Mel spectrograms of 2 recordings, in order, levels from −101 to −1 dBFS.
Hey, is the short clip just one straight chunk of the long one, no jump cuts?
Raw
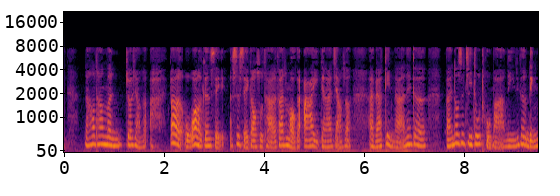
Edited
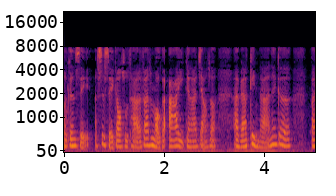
yes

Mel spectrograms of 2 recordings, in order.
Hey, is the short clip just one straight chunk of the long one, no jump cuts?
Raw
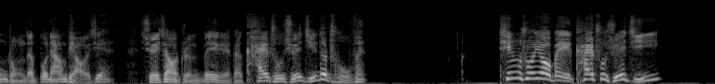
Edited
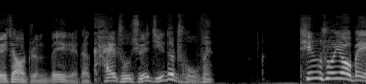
no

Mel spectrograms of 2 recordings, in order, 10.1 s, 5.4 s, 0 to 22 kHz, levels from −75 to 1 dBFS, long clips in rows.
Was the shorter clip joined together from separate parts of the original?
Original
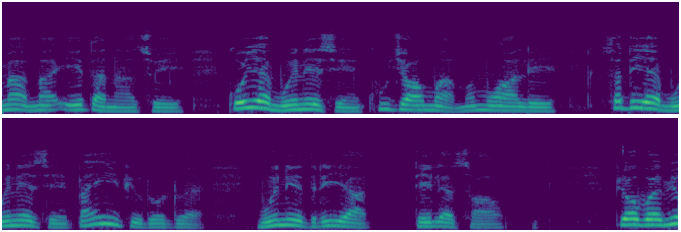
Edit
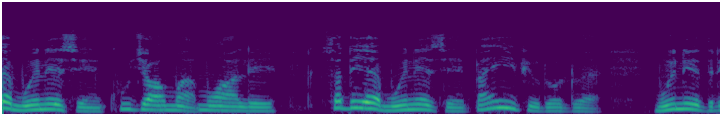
yes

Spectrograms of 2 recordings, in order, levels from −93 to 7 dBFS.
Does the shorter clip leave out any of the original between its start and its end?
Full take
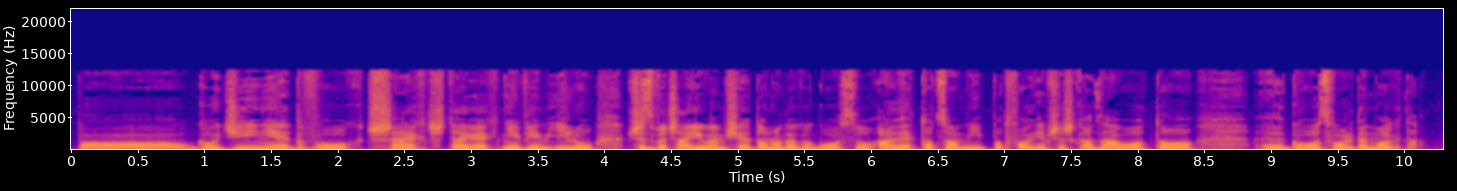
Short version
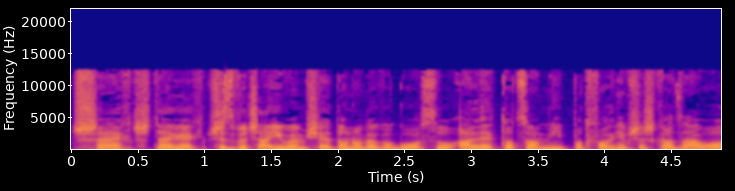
yes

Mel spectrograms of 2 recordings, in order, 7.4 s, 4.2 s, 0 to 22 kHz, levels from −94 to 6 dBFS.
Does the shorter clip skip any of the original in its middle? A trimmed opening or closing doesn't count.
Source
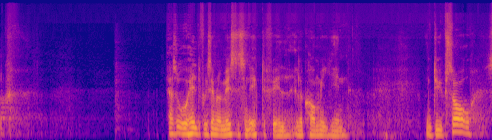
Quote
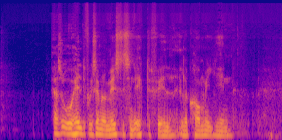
no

